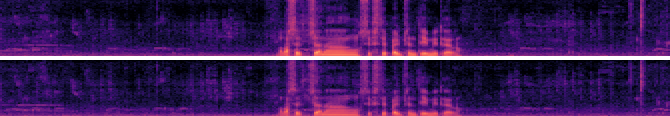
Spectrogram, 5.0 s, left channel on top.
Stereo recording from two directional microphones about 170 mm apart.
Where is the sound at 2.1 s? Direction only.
40° left (ahead or behind).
